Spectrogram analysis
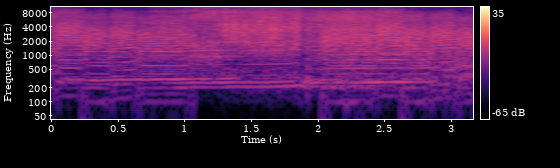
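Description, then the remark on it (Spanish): A car engine revs hard and loud, its pitch rising and falling, while tires squeal sharply over the roar, continuous with no talking. “Así es, hablamos del automóvil”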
